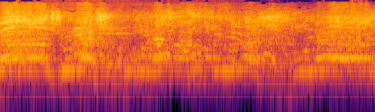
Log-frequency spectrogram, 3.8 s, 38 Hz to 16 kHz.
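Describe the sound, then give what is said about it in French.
Striking public radio journalists shout their anger against censorship outside the station's offices, many voices raised together in loud, sustained cries that swell and dip in waves for several seconds. “Mardi 26, la radio publique se met en grève et crie sa colère contre la censure au pied des locaux.”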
